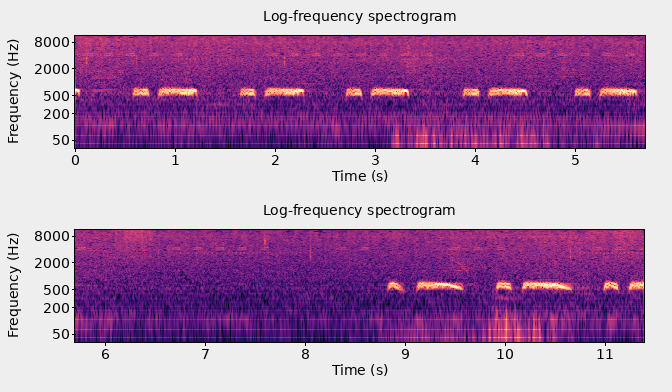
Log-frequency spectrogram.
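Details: Spotted dove recorded during trapping, giving rhythmic grouped coos of short and drawn notes at about one per second. After roughly three seconds of quiet the cooing phrase starts again, over soft rural background noise.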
